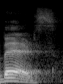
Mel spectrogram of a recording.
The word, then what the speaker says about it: bear: उसके बाद दोस्तों बैर्ड्स, भालू। अच्छा दोस्तों, इसको बियर नहीं पढ़ना चाहिए, बियर नहीं होगा। भालू का जो नाम होता है, जो स्पेलिंग होती है BEAR, इसको पढ़ना चाहिए बैर, बियर नहीं।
